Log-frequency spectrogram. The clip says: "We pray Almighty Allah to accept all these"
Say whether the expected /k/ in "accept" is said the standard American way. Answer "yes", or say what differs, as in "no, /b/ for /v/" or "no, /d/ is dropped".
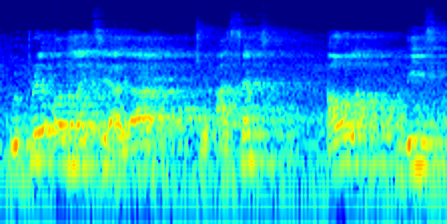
no, /k/ is dropped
